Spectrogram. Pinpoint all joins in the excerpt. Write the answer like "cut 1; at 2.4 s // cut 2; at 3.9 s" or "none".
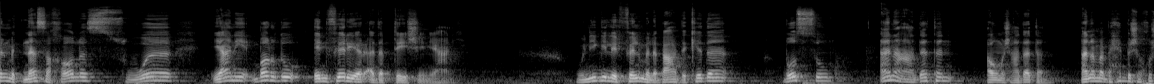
none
